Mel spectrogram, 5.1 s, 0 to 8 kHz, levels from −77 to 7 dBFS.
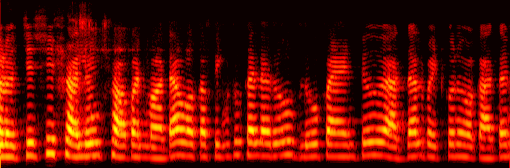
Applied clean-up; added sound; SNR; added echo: neural mask model DeepFilterNet 3.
